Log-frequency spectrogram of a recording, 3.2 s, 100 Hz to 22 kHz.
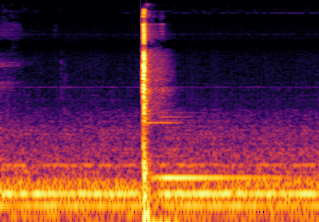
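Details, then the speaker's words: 48V Bad Boy Buggy heavy-duty solenoid, jumper-wired to battery positive and ground: one sharp click over faint hum as it energizes, but the meter shows no continuity because it wasn't connected; should be tested on ohms, reading near zero. "hear it click, but I'm not getting the continuity."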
